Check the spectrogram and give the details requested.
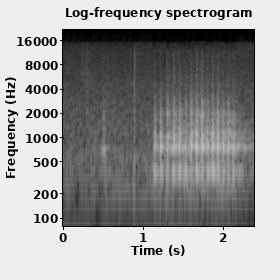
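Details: A Pileated Woodpecker drums in a big dead cedar tree on Salt Spring Island, BC: two single taps, then a hollow, resonant roll of about fifteen even beats lasting roughly a second. Another woodpecker is 300–400 m away.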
